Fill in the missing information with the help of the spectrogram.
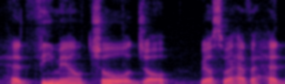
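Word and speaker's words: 長女: Be careful of the pronunciation here. It's a long u on cho-u, but not on jo. So it's pronounced chojo, and that's reserved for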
